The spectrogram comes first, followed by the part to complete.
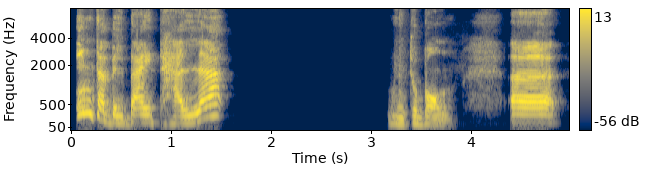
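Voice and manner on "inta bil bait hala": "Inta bil bait hala?" slowly, rising at the end; slow rising question; question tune. Shown as a demonstration. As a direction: ask it with a clear rising question. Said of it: "com entonação de pergunta".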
